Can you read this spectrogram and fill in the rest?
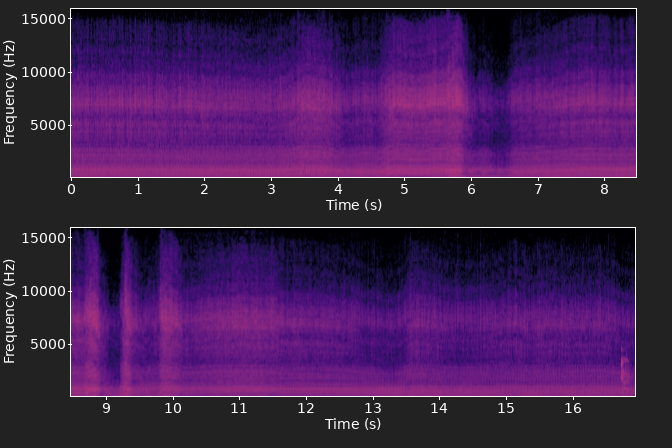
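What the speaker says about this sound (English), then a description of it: "It's a monster truck. You can't not take the jump." Monster truck engine in the driving game BeamNG.Drive, a continuous low droning hum with rising and falling pitch as the throttle changes, briefly fluttering twice, heard alone at a modest level.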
